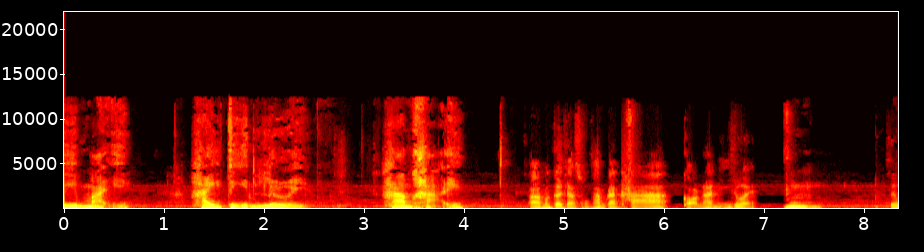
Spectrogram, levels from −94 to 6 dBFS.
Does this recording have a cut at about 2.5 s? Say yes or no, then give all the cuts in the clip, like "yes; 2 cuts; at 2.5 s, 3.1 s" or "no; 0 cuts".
no; 0 cuts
